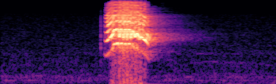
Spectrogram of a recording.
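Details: A pet parrot, losing feathers through molt, utters one abrupt, raspy screech lasting roughly half a second, then the room falls silent.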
